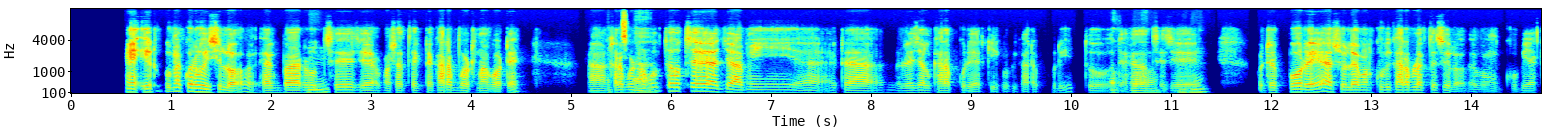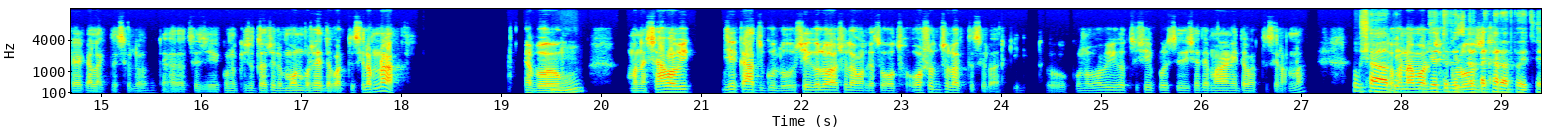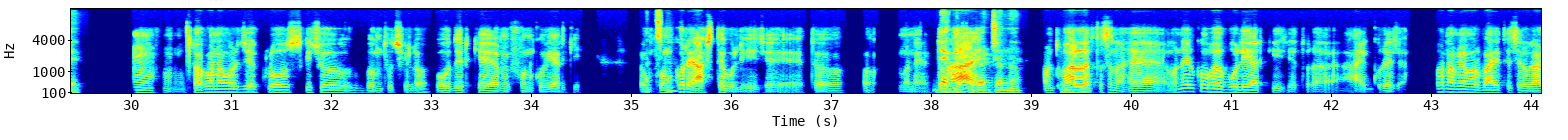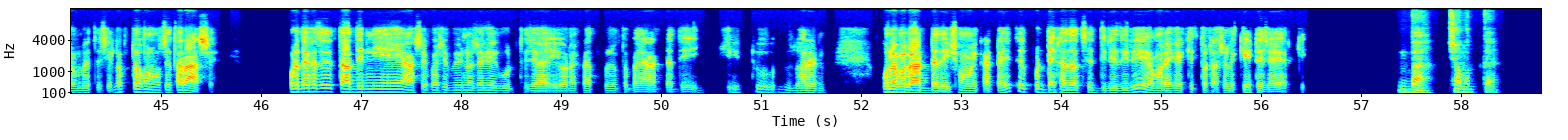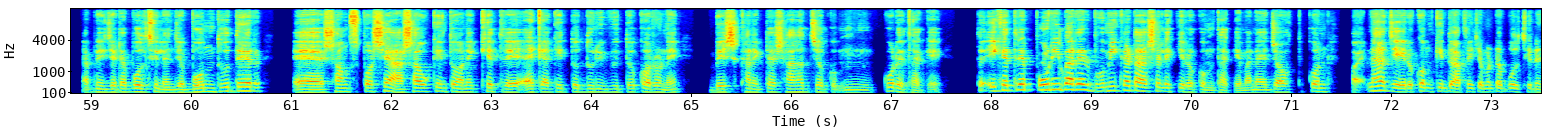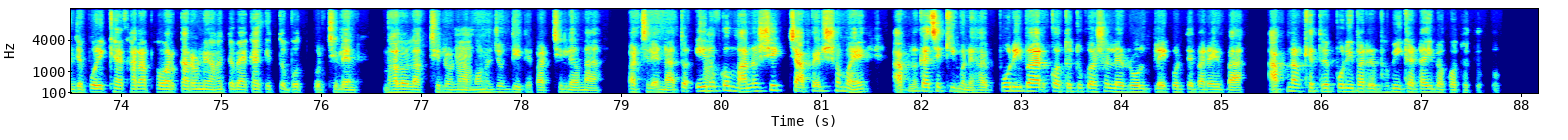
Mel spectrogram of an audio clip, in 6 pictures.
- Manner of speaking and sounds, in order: tapping
- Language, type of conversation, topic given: Bengali, podcast, আপনি একা অনুভব করলে সাধারণত কী করেন?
